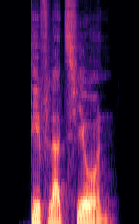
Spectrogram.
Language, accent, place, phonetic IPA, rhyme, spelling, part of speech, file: German, Germany, Berlin, [deflaˈt͡si̯oːn], -oːn, Deflation, noun, De-Deflation.ogg
- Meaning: deflation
